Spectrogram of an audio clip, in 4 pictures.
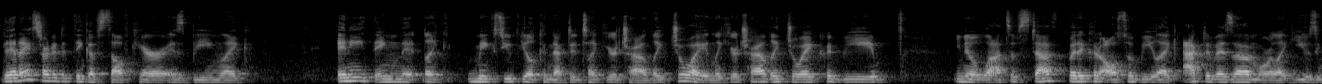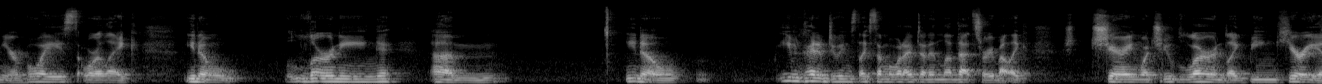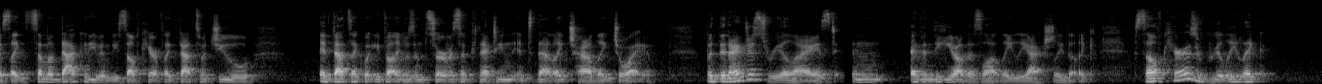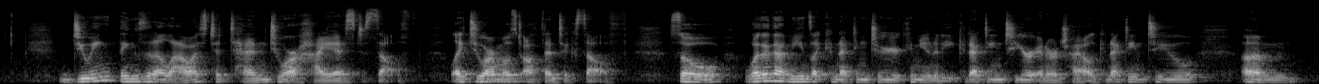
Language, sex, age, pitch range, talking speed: English, male, 20-39, 105-130 Hz, 185 wpm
